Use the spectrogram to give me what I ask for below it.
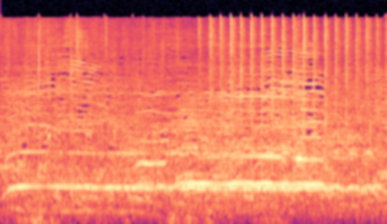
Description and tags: Crowd cheering at parade
Generic crowd cheering at a St. Patrick's Day parade
ambient, parade, crowd, chat, field-recording, people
